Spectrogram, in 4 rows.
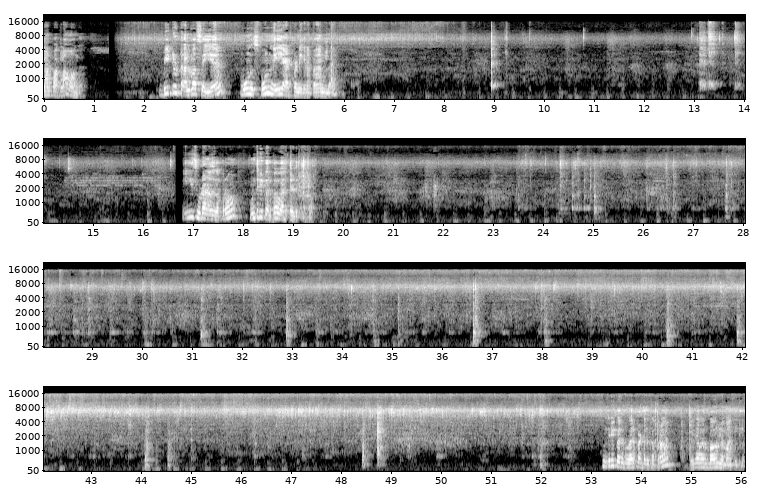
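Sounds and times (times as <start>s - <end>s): nuts sizzling in hot fat: 0.0s - 56.0s
spatula scraping a pan: 18.8s - 56.0s.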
